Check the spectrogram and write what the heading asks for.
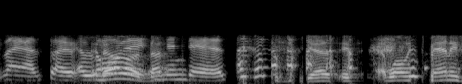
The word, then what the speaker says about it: Eloy: Not that many people can pronounce it. I get Elroy, Eli a lot, and you did really, really well.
